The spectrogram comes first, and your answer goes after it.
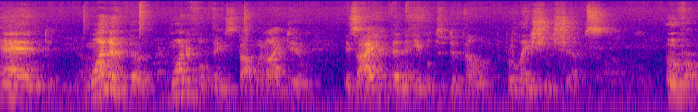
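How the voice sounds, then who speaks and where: A woman at a fairly low pitch and moderate pace, animated in tone with lively intonation and big swings in loudness, amid noticeable background noise and audible room echo. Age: 60s. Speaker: travel broadcaster and speaker. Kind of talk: club talk with Q&A. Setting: club meeting with audience.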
